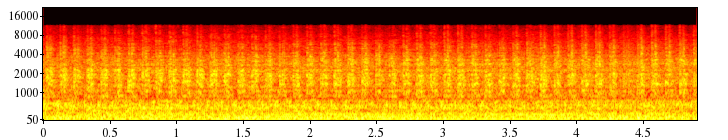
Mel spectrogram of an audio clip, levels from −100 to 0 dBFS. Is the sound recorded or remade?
remade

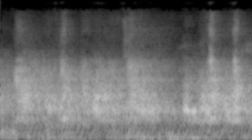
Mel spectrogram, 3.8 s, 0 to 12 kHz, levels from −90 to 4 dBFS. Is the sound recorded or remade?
remade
